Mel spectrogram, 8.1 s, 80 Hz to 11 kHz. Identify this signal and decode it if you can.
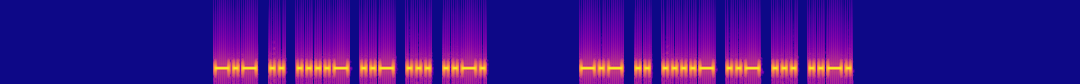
Morse code, heard as a keyed tone, about 34 wpm, 700 Hz. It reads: KI4USF KI4USF
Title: USA Call Signs - 6 Characters - Repeated 2x - 35wpm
